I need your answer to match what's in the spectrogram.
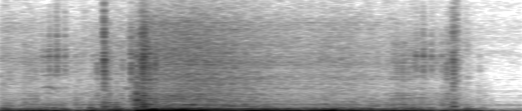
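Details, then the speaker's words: Built project car after base map adjustments and fuel pressure regulator changes, battery going flat: engine catches with a short burst of revs, then sags and fades out; won't hold idle, like a very bad cold start. "Um, can't get the car to idle. Can't get it to run. It's like it's on a real bad cold start."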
